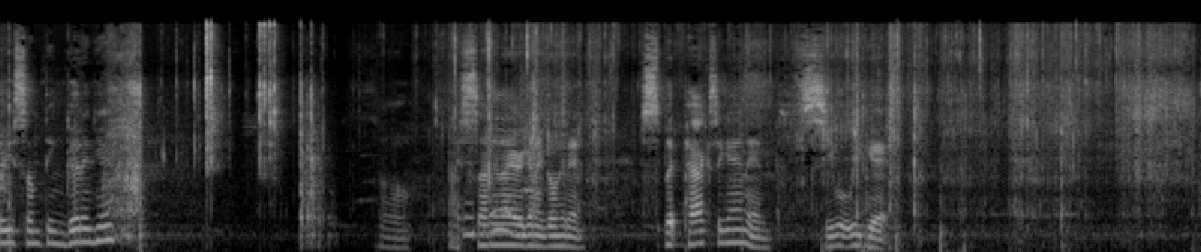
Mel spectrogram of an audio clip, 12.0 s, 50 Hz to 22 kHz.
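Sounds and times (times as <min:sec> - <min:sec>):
plastic wrap tearing: 0:04.4 - 0:06.5, 0:07.2 - 0:12.0.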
